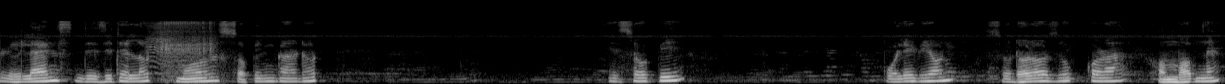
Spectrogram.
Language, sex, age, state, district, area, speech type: Assamese, male, 45-60, Assam, Majuli, urban, read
